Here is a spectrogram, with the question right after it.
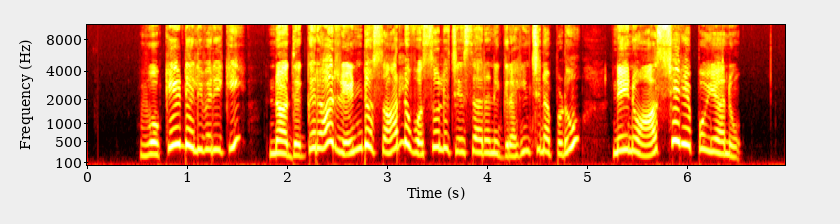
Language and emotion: Telugu, surprised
